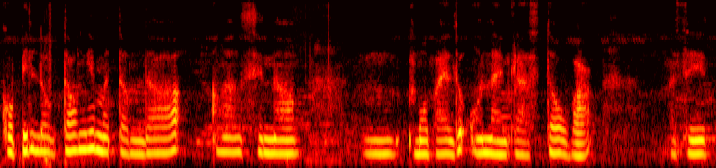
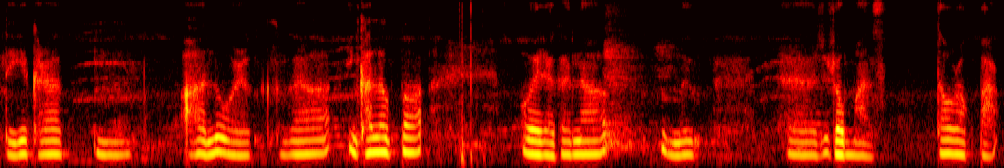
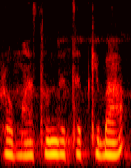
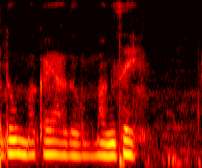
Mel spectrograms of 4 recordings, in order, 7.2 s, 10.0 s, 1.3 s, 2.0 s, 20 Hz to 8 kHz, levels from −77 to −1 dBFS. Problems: background sounds at intervals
